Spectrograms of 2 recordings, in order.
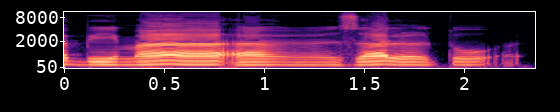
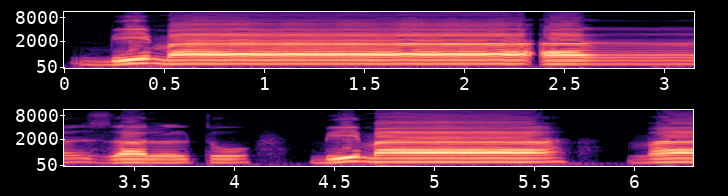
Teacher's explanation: untuk mad jaiz munfasil sendiri kita panjangkan empat harakat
